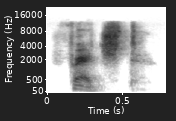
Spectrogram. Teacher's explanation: Esa T en realidad no se pronuncia. Simplemente esa T es indicativa de que esa CH suena fuerte, como la Ch de choza, ¿ok?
